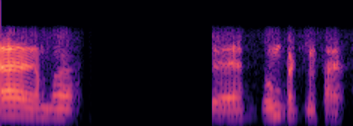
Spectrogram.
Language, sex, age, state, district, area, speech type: Tamil, male, 18-30, Tamil Nadu, Mayiladuthurai, urban, conversation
